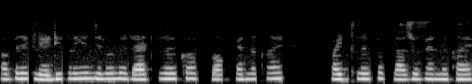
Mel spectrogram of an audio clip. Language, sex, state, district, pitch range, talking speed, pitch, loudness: Hindi, female, Delhi, New Delhi, 235-260 Hz, 280 wpm, 250 Hz, -14 LUFS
